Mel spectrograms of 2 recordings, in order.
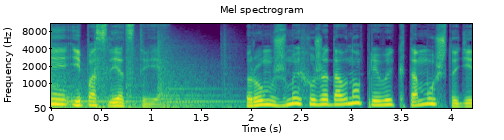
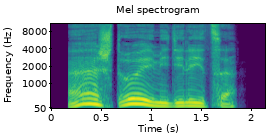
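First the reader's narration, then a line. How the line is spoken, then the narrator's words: Heavy sigh. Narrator (Russian): тяжело вздохнул Шичерун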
